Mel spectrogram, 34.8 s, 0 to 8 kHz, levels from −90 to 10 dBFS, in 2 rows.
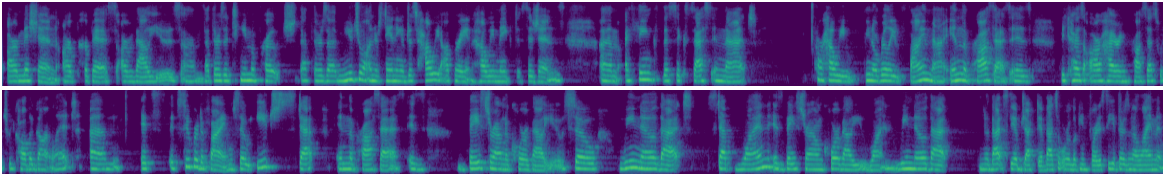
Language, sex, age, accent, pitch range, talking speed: English, female, 20-39, American, 180-205 Hz, 175 wpm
